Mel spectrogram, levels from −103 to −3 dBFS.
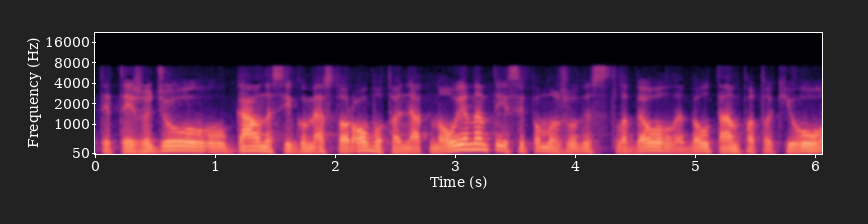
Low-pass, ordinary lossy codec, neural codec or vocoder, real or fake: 7.2 kHz; MP3, 48 kbps; codec, 16 kHz, 0.7 kbps, FocalCodec; fake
